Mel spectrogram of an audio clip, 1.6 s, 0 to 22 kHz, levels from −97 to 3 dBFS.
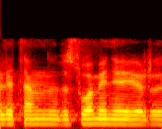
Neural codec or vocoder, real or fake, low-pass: none; real; 7.2 kHz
